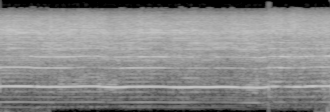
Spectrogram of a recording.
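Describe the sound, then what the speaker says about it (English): A mini sander rounds over the end of a bent laminated wooden railing, producing a loud, steady, high motor whine that holds its pitch. The whine dips briefly near the end. "With my mini sander, I can round over the end and finish that up with a random orbital sander"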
